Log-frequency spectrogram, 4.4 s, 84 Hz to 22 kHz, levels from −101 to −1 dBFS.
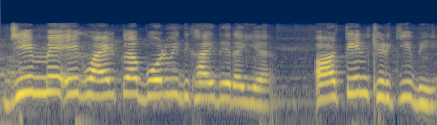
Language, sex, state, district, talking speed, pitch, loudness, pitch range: Hindi, female, Jharkhand, Deoghar, 220 wpm, 300 Hz, -15 LUFS, 265-335 Hz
